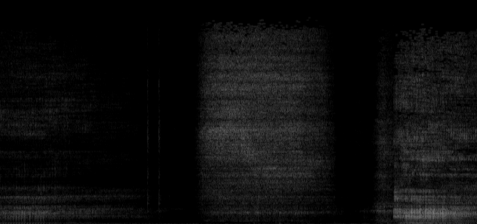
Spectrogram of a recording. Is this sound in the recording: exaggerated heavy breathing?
yes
